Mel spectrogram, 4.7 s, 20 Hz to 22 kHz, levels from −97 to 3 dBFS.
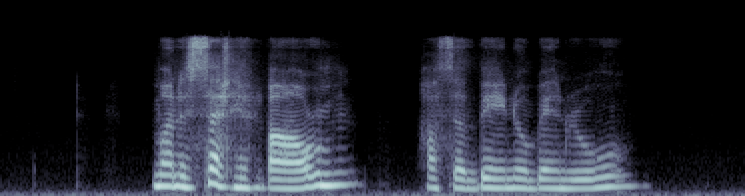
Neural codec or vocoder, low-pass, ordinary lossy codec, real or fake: autoencoder, 22.05 kHz, a latent of 192 numbers a frame, VITS, trained on many speakers; 9.9 kHz; Opus, 32 kbps; fake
